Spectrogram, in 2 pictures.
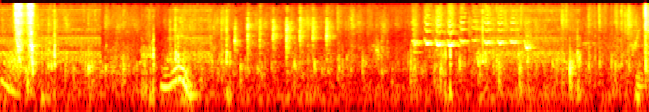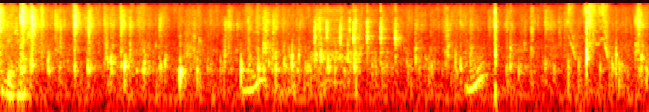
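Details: Cairn Terrier puppies exploring the house and garden, with an adult dog playing among them, give short, rising whines and yips every few seconds over a woman's speech.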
